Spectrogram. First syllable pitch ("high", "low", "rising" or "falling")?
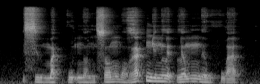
low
